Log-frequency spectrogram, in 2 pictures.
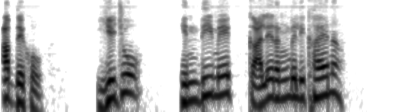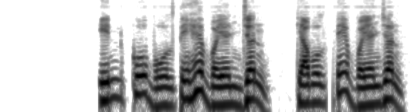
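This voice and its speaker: A man teaches beginners step by step, with a slightly rough throat. He keeps asking the viewer questions and repeats each key word. The sound is dry and close, with no room around it. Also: high voice, measured pace, long pauses, a little mellow, no room sound. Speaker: English teacher. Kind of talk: classroom explanation.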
